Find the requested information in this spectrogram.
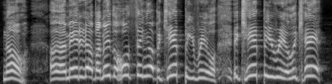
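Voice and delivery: high, loud, frantic pleading; panicked denial. A narrator's reading. Doomed boy denying the monster he made up, panicking. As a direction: babble it high and loud in terrified disbelief. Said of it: "died with that negation on his lips".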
